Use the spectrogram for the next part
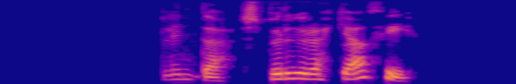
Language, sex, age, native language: Icelandic, female, 50-59, Icelandic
